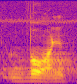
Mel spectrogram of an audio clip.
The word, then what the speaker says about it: Born: s l e y born like the um like the physicist um born b o r n at at a different period and Miss grish brooksley born had been also head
